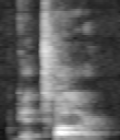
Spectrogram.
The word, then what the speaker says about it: guitar: I brought my guitar guitar the syllable the stress is on the second syllable here guitar let's say it together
